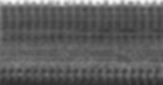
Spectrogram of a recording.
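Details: TVS Ntorq scooter at idle with warning lights on: hard regular metallic knock about fourteen times a second, louder with throttle; one-way starter clutch bolt found loose.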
